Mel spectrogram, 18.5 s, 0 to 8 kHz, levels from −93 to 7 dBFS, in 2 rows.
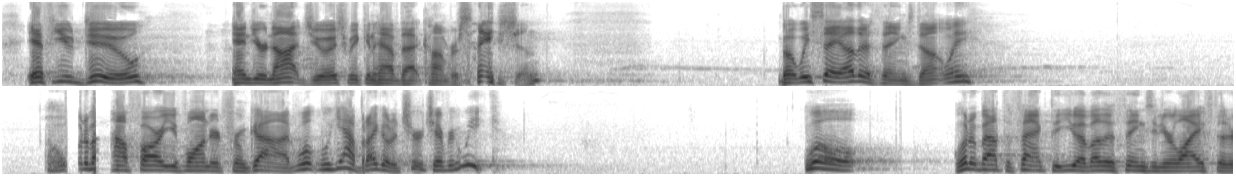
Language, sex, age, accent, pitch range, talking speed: English, male, 40-59, American, 130-175 Hz, 160 wpm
